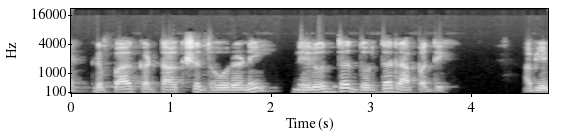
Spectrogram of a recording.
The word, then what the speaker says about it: निरुद्ध: फिर आप देखें निरु अब ये द और फिर नीचे ध है तो इसके ऊपर हमको जोर देना पड़ेगा हमको दोनों को उच्चारण करना पड़ेगा निरुद्ध तो हमने द के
